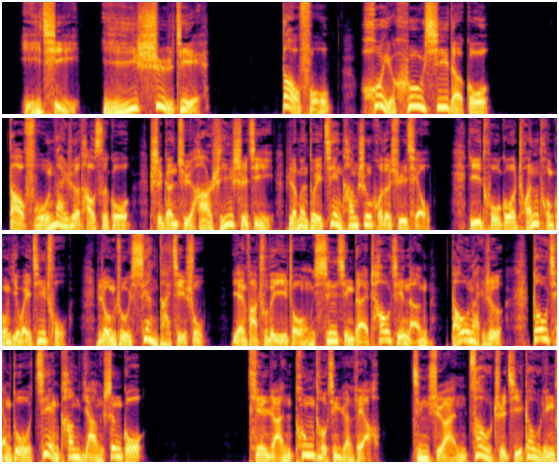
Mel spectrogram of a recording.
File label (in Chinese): 男 宣传片 产品宣传配音; 道福砂锅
